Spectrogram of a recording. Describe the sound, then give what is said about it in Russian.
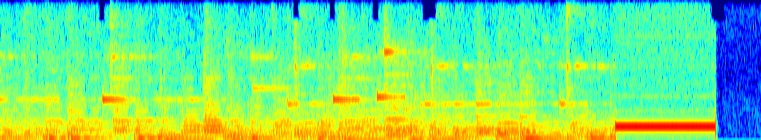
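Tinny, compressed hold music plays for about six seconds while a phone call is being transferred, then cuts to a loud, steady mid-pitched telephone line tone held for about a second before silence. “Вы знаете, да, сейчас я вас переведу.”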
